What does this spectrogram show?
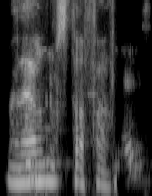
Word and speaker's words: Manal Mustafa: for that and manal am I pronouncing your name properly manal Mustafa yes manal Mustafa so could you please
